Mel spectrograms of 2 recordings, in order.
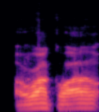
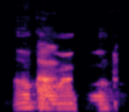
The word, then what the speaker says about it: Okonkwo: I'd say Sterling Dixon and Justin Okonkwo. I know I just said his name wrong. Okonkwo.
